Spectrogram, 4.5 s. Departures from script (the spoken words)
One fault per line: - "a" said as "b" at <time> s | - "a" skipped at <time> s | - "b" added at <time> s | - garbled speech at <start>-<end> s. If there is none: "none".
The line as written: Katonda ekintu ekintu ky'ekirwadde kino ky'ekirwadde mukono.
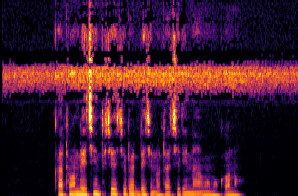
- "ekintu" skipped at 1.6 s
- "ky'ekirwadde" said as "takirinaamu" at 2.5 s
